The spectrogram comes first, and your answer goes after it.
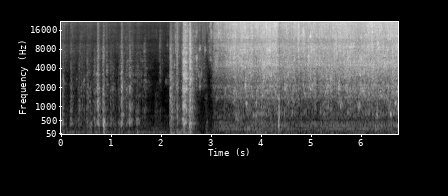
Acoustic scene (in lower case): kitchen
